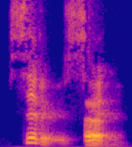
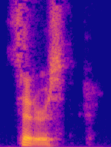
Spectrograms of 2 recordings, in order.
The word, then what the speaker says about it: Citters: Daryl Van Sitters, Citters. How do you pronounce that? – Sitters. – Sitters.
